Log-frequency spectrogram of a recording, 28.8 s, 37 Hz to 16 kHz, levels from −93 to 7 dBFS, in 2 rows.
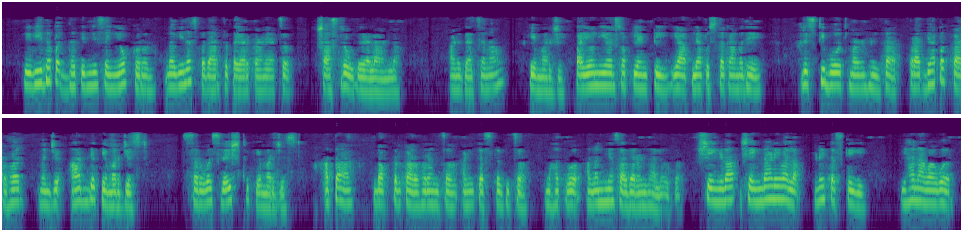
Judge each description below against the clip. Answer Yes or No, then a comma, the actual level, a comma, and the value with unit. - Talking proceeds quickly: No, average, 85 wpm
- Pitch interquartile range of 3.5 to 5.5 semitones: No, average, 2.9 semitones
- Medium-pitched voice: Yes, medium, 155 Hz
